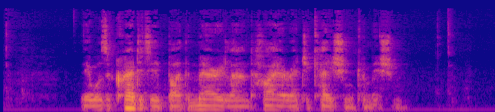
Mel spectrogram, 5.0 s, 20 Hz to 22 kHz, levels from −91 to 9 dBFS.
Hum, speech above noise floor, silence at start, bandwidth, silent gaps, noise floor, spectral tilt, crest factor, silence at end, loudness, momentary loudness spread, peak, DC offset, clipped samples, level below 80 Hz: none; 35 dB; 0.05 s; 16.5 kHz; none; -61 dBFS; -4.5 dB/octave; 24 dB; 0.45 s; -26 LUFS; 11 LU; -4 dBFS; under 0.1%; under 0.1%; -60 dBFS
